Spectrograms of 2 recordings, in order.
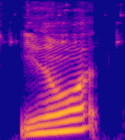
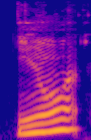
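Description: First: Mock angry. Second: Mock angry, softer repeat. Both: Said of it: "That was an argument".

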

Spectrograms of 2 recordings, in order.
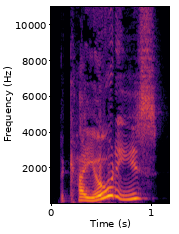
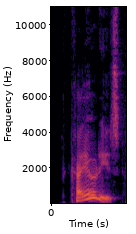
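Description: First: Loud, rising disbelief; can't believe it's them; disbelieving. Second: Quiet resigned acceptance. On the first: Repeats in disbelief. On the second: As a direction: settle for the fact. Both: Real, not acted.

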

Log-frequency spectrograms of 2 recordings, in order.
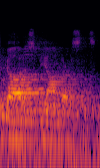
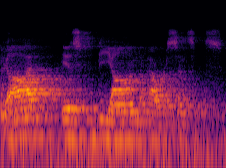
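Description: First: Said in the usual way. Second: Slow, soft and weighty, stress on God; slow emphatic. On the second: Acted. Preacher to students, slow and weighty. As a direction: lay each word down slowly, God stressed. Preacher slows key line.

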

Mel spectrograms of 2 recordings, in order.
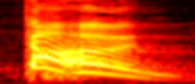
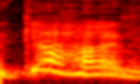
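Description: First: Loud, high, sudden "go home!"; firm command. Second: Soft, slightly raised "go home"; half-hearted command. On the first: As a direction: order the dog off like you mean it. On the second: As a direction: send the dog home without any firmness. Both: Retold or imitated. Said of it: "you've gotta be firm".

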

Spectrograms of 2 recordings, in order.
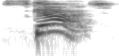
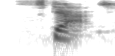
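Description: First: High-pitched shouted dismissal. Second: Said in the usual way. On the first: A narrator's reading. King stomping his foot at the mouse, shouting. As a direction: shoo it away in a raised pitch. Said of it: "he shouted". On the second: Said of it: "he said".

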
